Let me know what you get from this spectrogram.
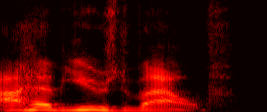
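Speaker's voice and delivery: put-on loud, thick, heavy Eastern European accent. Retelling what a man quoting a $500 repair said, in a thick eastern european accent. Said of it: "really thick Eastern European accent".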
